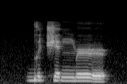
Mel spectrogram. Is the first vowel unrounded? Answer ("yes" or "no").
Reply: no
